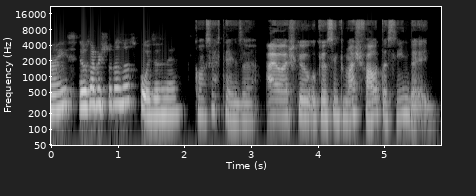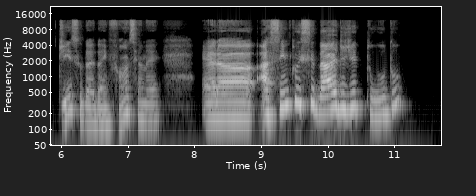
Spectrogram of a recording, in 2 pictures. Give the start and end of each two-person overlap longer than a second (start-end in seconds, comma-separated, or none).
none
